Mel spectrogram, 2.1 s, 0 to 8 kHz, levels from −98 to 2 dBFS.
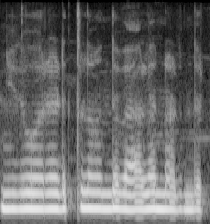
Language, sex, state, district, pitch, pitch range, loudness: Tamil, female, Tamil Nadu, Kanyakumari, 210 Hz, 205-215 Hz, -12 LUFS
